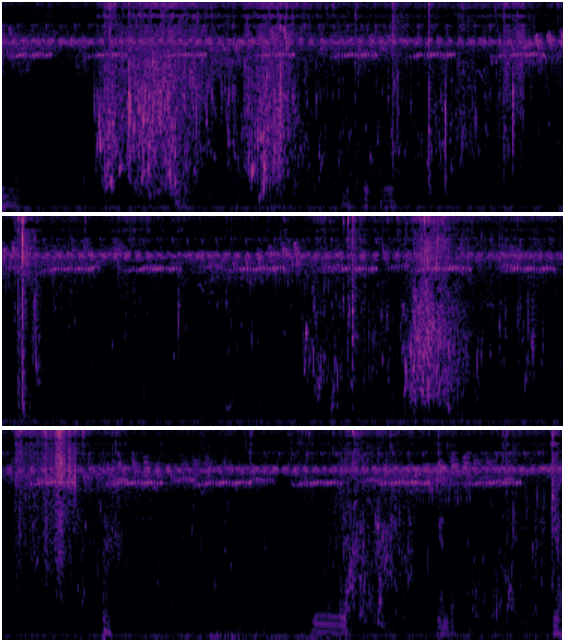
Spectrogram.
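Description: Muddy pond water splashing and sloshing in short bursts as people wade through it while working a cast net, over a high insect call pulsing about once a second.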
